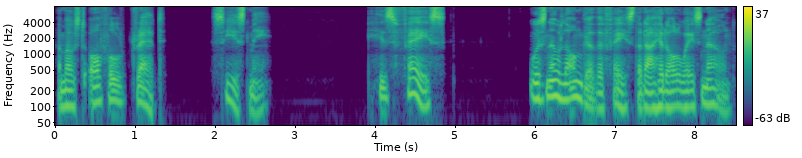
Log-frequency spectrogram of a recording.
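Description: A man's voice: lowish voice, animated, takes it slowly, vocal fry, pauses often, a little mellow, dry recording, voice pushed up, exaggerated voice. A man reading an audiobook, voicing a troubled young woman who hesitates and grows frightened as she speaks. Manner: hesitant, trembling, rising to alarm. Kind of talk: audiobook character voice.

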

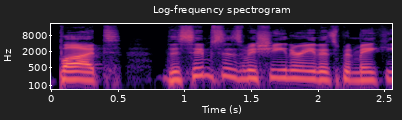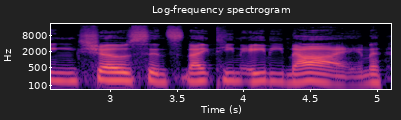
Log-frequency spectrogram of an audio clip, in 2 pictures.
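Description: Male co-host, slightly high voice, crisp and close-sounding, chatty explainer in relaxed fan talk. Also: moderate pace, no room sound. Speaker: podcast co-host. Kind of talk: casual fan chat.

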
